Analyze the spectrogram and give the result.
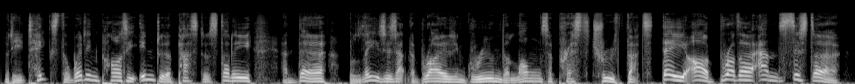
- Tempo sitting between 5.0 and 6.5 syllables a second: Yes, 5.5 syllables/s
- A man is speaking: Yes, male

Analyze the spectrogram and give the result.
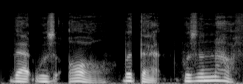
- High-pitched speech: No, low, 135 Hz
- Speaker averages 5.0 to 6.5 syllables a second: No, 4.1 syllables/s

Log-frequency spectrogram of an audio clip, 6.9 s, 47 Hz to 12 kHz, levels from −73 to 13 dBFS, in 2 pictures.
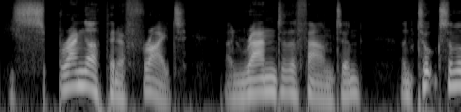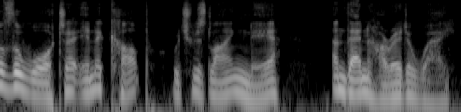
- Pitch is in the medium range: No, low, 115 Hz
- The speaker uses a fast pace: Yes, fast, 245 wpm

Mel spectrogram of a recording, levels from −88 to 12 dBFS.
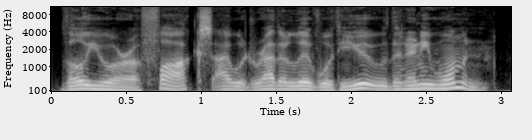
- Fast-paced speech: Yes, fast, 275 wpm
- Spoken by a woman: No, male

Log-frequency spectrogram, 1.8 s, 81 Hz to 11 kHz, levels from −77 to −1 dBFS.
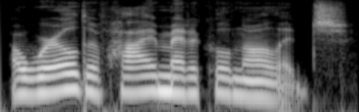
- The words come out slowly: No, average, 200 wpm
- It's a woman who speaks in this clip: Yes, female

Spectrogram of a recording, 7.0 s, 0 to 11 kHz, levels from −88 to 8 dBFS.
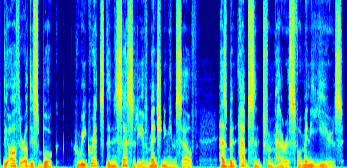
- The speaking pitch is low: Yes, low, 120 Hz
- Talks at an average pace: Yes, average, 175 wpm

